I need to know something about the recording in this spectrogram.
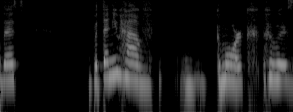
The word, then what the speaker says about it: Gmork: Or Gmork.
